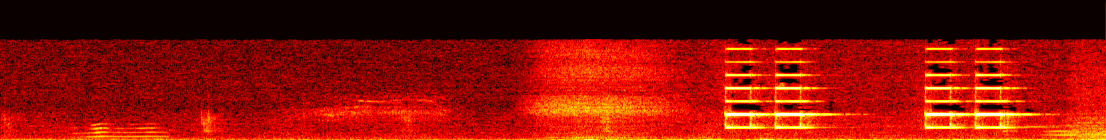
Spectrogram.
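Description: Digital alarm clock going off: two loud bursts of about four quick, high beeps each, a second apart, in the second half. Near the start a cat gives a short meow.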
